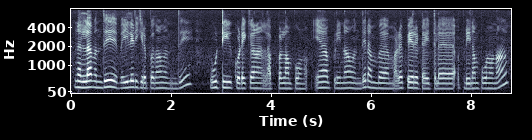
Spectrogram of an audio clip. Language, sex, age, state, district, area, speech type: Tamil, female, 30-45, Tamil Nadu, Nagapattinam, rural, spontaneous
